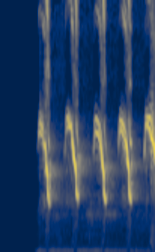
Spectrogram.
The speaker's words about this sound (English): It's a chick.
